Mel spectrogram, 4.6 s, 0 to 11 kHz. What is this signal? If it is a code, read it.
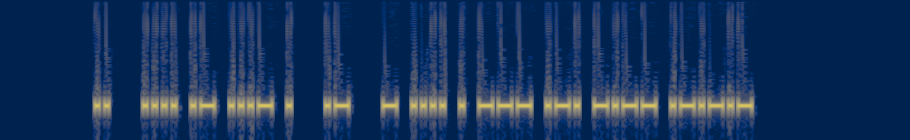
Morse code, heard as a keyed tone, about 52 wpm, 700 Hz. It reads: I HAVE A THEORY.
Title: Sentences from Top 1000 Words - Review Part 3 - 50wpm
